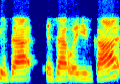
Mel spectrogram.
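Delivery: ordinary talk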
